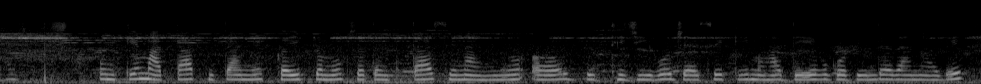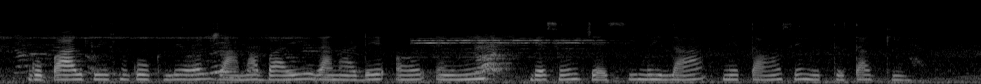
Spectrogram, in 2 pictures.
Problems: none marked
